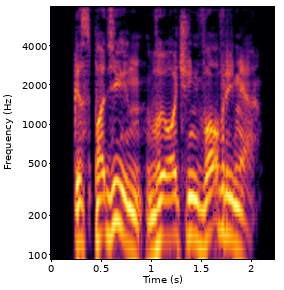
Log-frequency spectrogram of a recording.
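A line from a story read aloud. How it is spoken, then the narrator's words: Shouted by guard. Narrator (Russian): выкрикнул Марат, один из гвардейцев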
